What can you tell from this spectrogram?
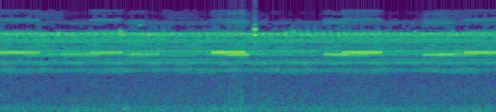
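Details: Chorus of crickets chirping in a fog-covered field, a continuous high shimmering trill layered with louder pulsed chirps, briefly interrupted near the middle by a short sharp click.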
